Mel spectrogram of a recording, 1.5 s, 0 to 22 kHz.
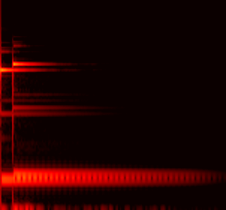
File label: Xylo, notifications; Canonical Ubuntu Touch 16.04 OTA-5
